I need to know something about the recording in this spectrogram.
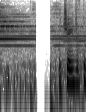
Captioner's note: nats - bell ringing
